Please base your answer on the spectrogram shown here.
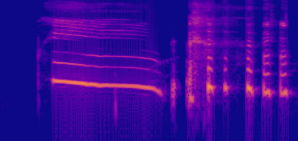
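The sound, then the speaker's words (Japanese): A banana cat meme crying sound: one long, drawn-out wailing cry, then a quick string of short, choppy sobbing bursts. “バナナの猫泣いてるの好き。”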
